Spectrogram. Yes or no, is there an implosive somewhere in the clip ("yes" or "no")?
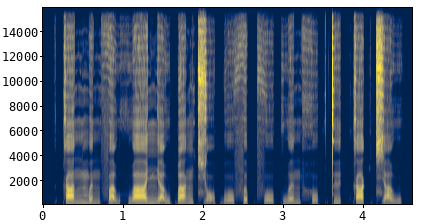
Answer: yes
